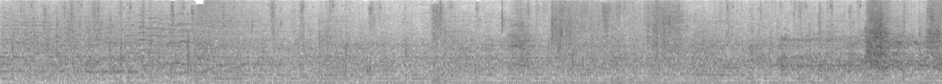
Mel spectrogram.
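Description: Footsteps run across cobblestones.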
